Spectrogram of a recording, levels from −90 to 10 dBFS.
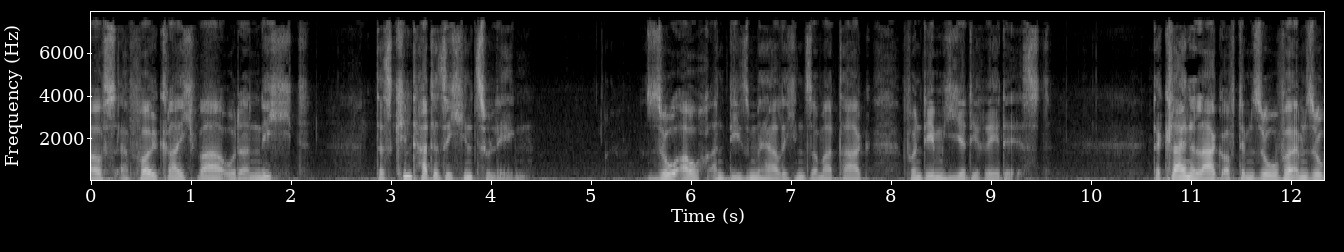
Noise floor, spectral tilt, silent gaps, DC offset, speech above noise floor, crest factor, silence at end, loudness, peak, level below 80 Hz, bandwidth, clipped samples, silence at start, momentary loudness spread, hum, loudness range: -53 dBFS; -6 dB/octave; none; under 0.1%; 27 dB; 20 dB; 0 s; -27 LUFS; -8 dBFS; -42 dBFS; 8 kHz; under 0.1%; 0 s; 15 LU; none; 5 LU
